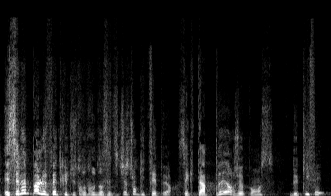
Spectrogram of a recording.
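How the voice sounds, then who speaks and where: A man's voice: high-pitched, sing-song, quick pace, bright, forceful tone, husky. A man performing a stand-up monologue in an informal, argumentative, sardonic way. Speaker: stand-up comedian.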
